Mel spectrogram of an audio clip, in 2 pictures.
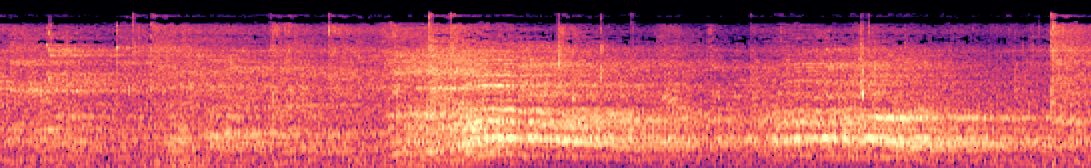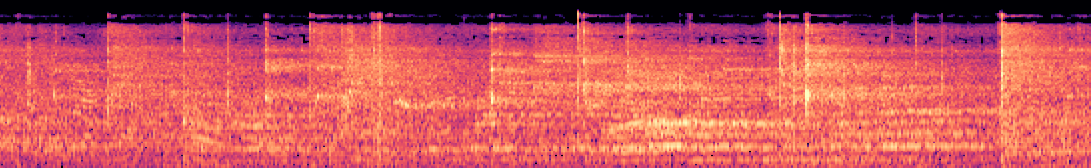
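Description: Badminton rackets hit shuttlecocks with sharp pops in a large echoing hall.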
